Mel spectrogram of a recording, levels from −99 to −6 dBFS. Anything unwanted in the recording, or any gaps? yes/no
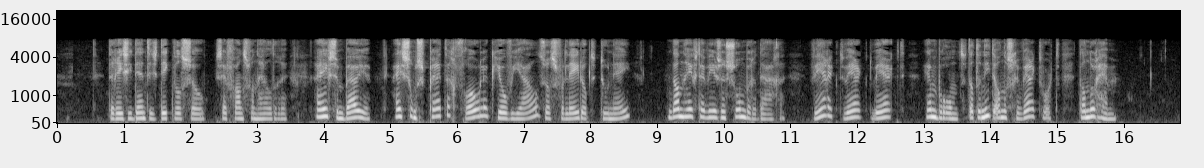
no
